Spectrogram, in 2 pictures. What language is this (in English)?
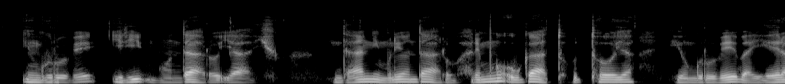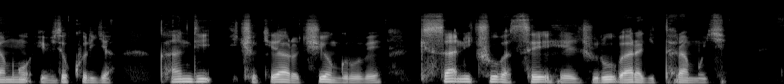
Rundi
